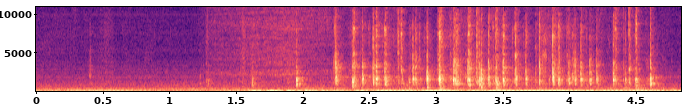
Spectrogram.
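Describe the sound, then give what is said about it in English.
A quick flurry of small hard clicks and clatters as two dice, one red and one purple, are rolled across a table for a game check, rattling densely for a couple of seconds over a low background hum. “So one red, one purple. Rolling dice.”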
